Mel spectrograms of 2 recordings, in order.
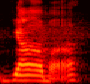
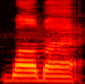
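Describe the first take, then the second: First: It begins with a Y sound. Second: It begins with an L sound.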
